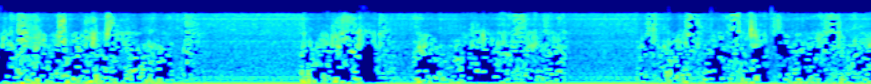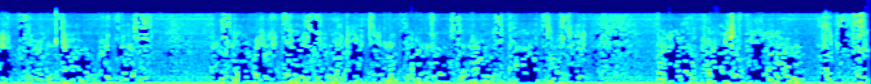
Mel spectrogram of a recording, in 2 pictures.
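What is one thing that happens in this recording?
A middle-aged man speaks calmly through a handheld microphone.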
